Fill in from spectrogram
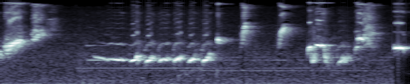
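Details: White-rumped shama opening with a clear whistle, then a quick rolling trill of repeated notes, followed by scattered loud chirps and a final sharp whistle.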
